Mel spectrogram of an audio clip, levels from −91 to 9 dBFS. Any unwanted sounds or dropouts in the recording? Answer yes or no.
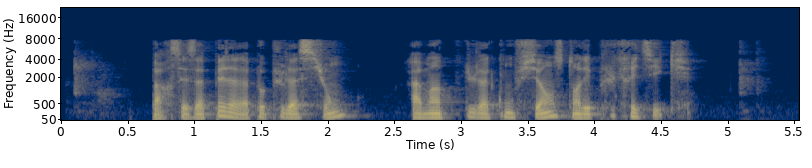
no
